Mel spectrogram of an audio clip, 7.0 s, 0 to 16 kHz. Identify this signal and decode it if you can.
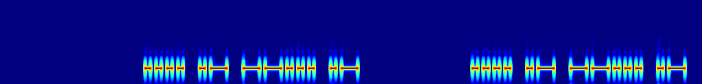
Morse code, heard as a keyed tone, about 22 wpm, 700 Hz. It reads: HA7A HA7A
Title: DXCC-100 Call Signs - 4 Characters - Repeated 3x - 22wpm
